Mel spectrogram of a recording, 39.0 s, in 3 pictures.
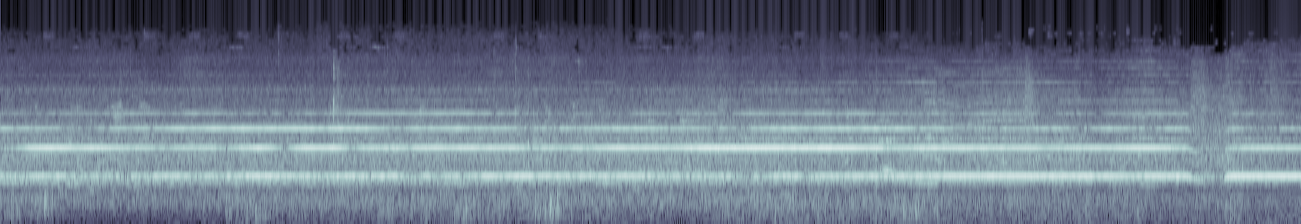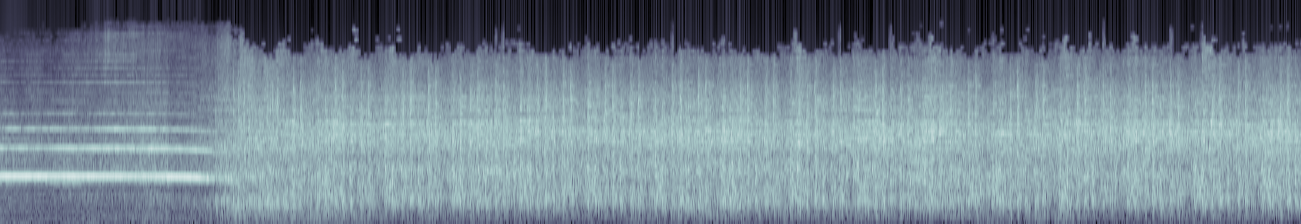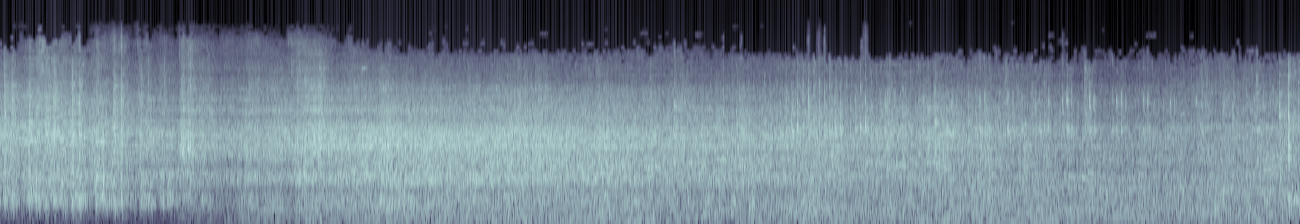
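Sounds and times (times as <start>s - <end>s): train rushing past: 0.0s - 39.0s
wheels clattering over rail joints: 15.2s - 39.0s.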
